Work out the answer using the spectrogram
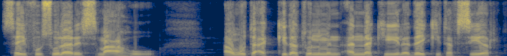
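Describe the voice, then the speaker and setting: Big gruff chieftain, man narrating him, blunt, audiobook, medium voice. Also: medium pitch, moderate pace, darkish tone, close to an everyday voice.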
